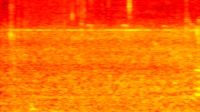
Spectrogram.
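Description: Steady low rumble and hiss of background traffic noise, heard from inside a car waiting at a drive-thru, with a faint steady high whine.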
